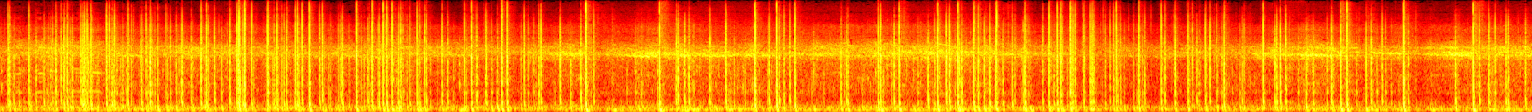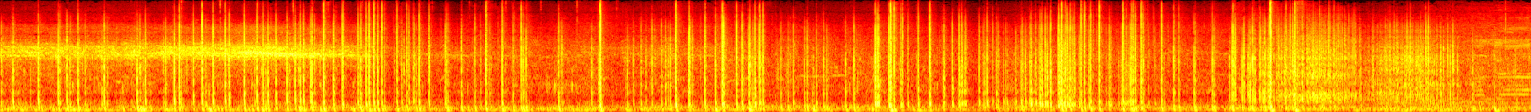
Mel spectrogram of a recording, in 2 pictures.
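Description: Fireworks display: aerial shells bursting in a dense, nearly continuous run of bangs and crackles.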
